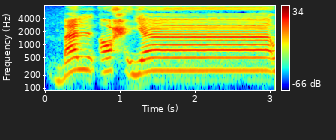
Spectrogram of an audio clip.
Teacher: یہاں پر حروف مدہ کے بعد حمزہ اسی کلمے میں مد متصل 2 اڑائی الف کے برابر، اس کو کھینچ کے پڑھیں گے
